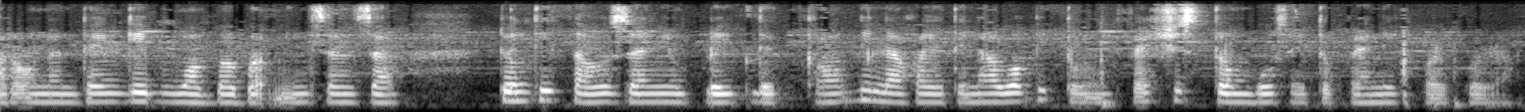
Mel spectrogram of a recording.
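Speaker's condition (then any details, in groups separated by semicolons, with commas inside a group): No condition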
